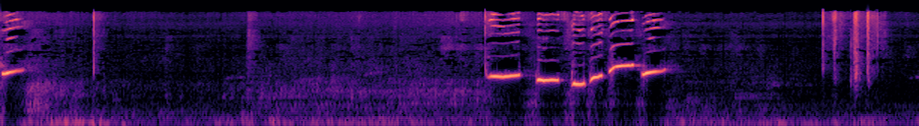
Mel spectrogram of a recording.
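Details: Singing female white-rumped shama, used as therapy for silent or stressed male birds: an opening high whistle, a pause, then a quick phrase of pure notes dipping and rising again, over low murmuring background noise.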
